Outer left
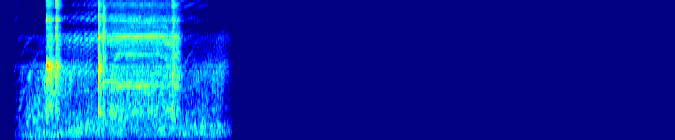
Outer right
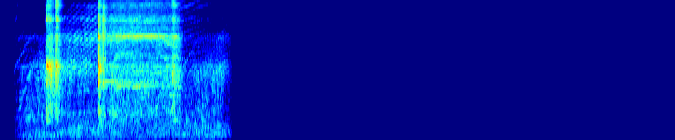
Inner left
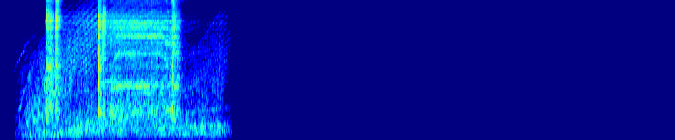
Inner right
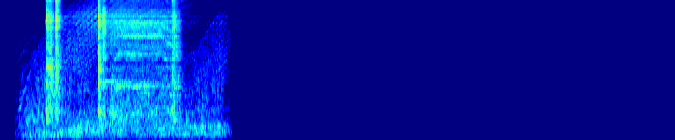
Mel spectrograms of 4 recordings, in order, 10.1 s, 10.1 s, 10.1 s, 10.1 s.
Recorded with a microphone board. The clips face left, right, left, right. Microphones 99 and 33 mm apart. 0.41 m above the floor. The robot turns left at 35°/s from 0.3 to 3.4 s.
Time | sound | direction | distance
0.7 | a camera shutter | 5° left (ahead or behind) | 0.7 m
